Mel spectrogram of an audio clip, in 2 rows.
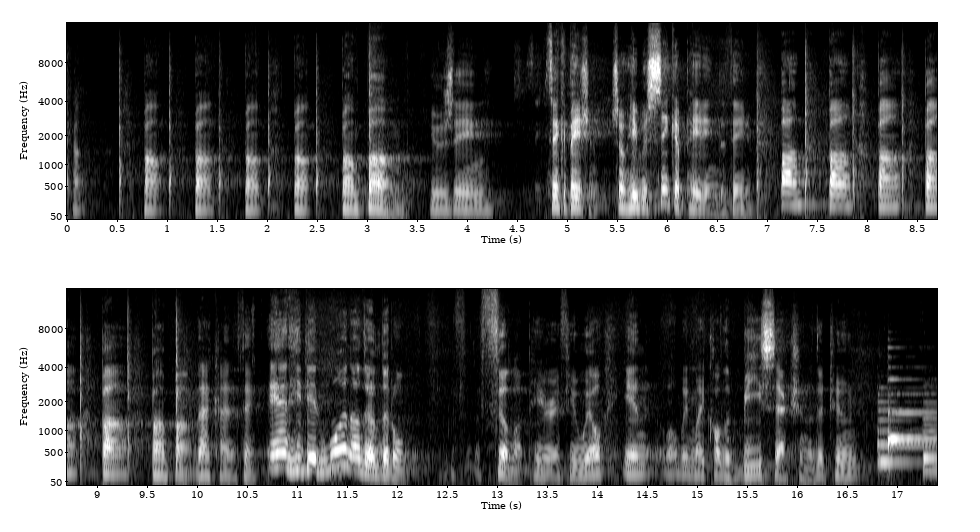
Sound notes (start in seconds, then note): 0.0 instructor vocalizing; 6.7 instructor vocalizing; 16.8 instructor playing piano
